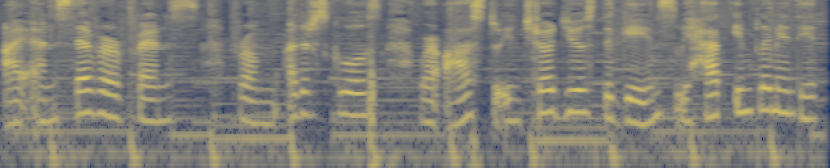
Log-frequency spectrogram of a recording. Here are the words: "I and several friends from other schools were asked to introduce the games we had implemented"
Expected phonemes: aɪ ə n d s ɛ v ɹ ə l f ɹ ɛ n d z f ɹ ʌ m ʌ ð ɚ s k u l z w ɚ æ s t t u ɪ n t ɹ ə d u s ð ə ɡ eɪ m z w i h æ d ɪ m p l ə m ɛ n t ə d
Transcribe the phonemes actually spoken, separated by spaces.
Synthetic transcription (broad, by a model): aɪ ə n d s ɛ v ɹ ə l f ɹ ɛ n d s f ɹ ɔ m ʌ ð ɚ s k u l s w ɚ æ s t t u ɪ n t ɹ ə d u s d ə ɡ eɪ m s w i h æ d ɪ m p l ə m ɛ n t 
